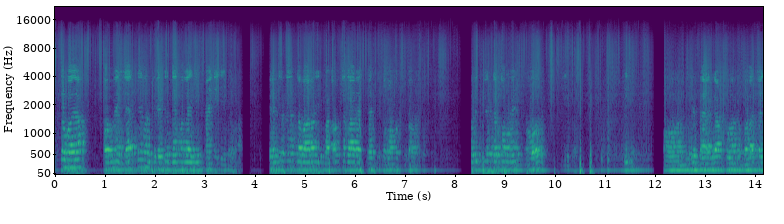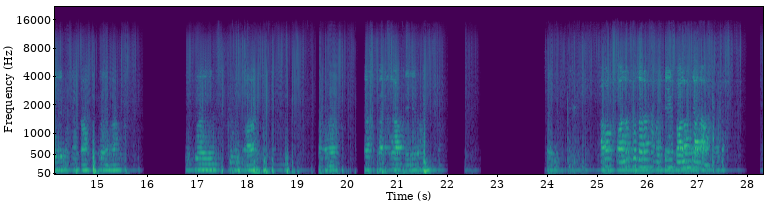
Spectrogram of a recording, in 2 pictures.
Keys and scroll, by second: 1.9 ctrl+shift+., 15.0 BackSpace, 17.5-18.5 typing.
